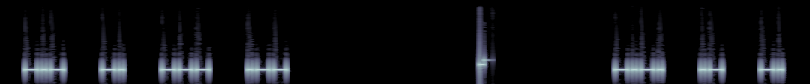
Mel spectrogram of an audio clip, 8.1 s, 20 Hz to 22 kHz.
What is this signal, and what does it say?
Morse code, heard as a keyed tone, about 28 wpm, spaced as for 16 wpm, 690 Hz. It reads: KNOW CAN
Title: 3x Character Spacing - Top 100 Words - 28wpm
